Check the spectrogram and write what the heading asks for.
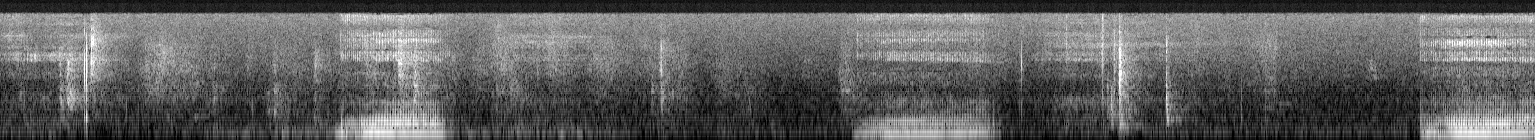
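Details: Sleeping female dog: low, rumbling, vibrating snores on each breath, about every four seconds, with quiet breathing between; snoring.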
